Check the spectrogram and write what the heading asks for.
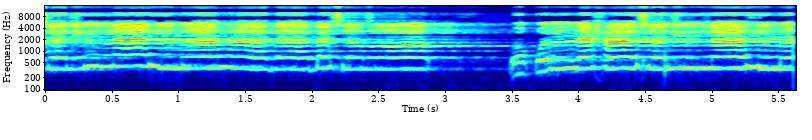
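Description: A man reciting the Quran in a melodic chanted style, holding long, slowly wavering notes. He stops briefly for a breath about three and a half seconds in and resumes on a rising note.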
